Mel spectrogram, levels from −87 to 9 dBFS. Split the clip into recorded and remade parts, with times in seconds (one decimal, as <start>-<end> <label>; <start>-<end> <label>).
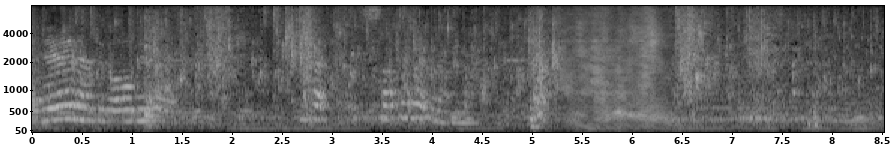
0.0-5.3 recorded; 5.3-6.4 remade; 6.4-8.5 recorded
